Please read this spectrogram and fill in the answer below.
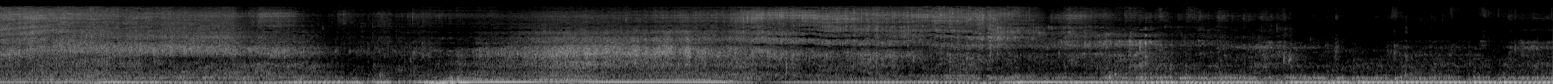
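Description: Mazda 929 engine revving as the car slides sideways on snow. About four seconds in, its pitch climbs and holds for a few seconds, then drops back to a steady run.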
